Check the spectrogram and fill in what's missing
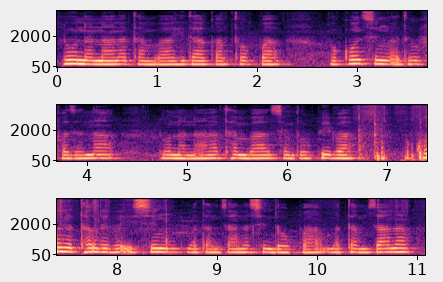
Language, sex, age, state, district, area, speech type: Manipuri, female, 30-45, Manipur, Bishnupur, rural, spontaneous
